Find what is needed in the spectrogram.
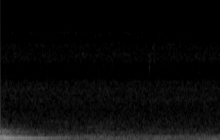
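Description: Near silence: faint room tone with a few faint low hums, after the tail of the preceding sound dies away in the first half second.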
